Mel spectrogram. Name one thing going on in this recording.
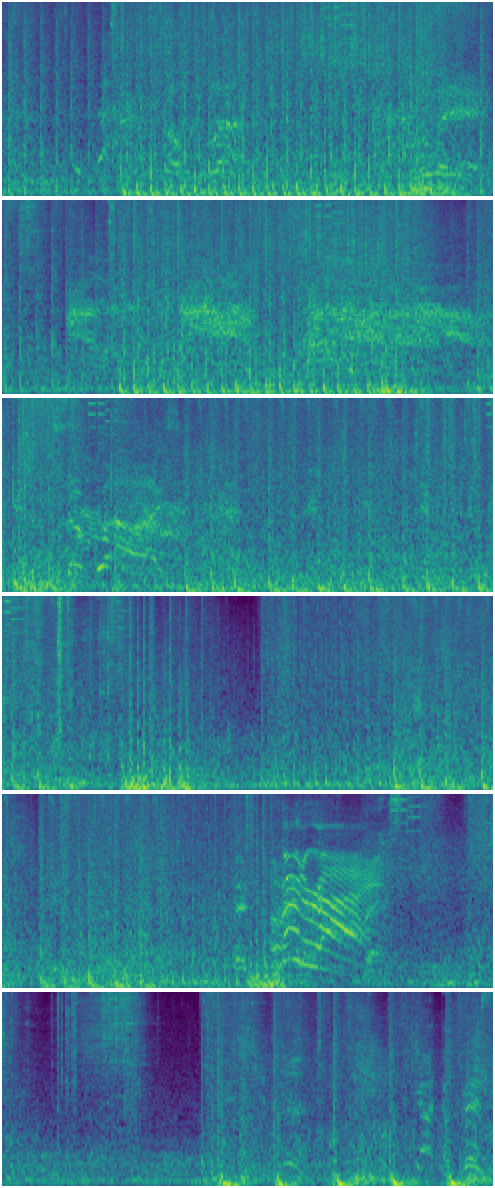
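Guns fire rapidly in bursts with loud blasts and explosions.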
